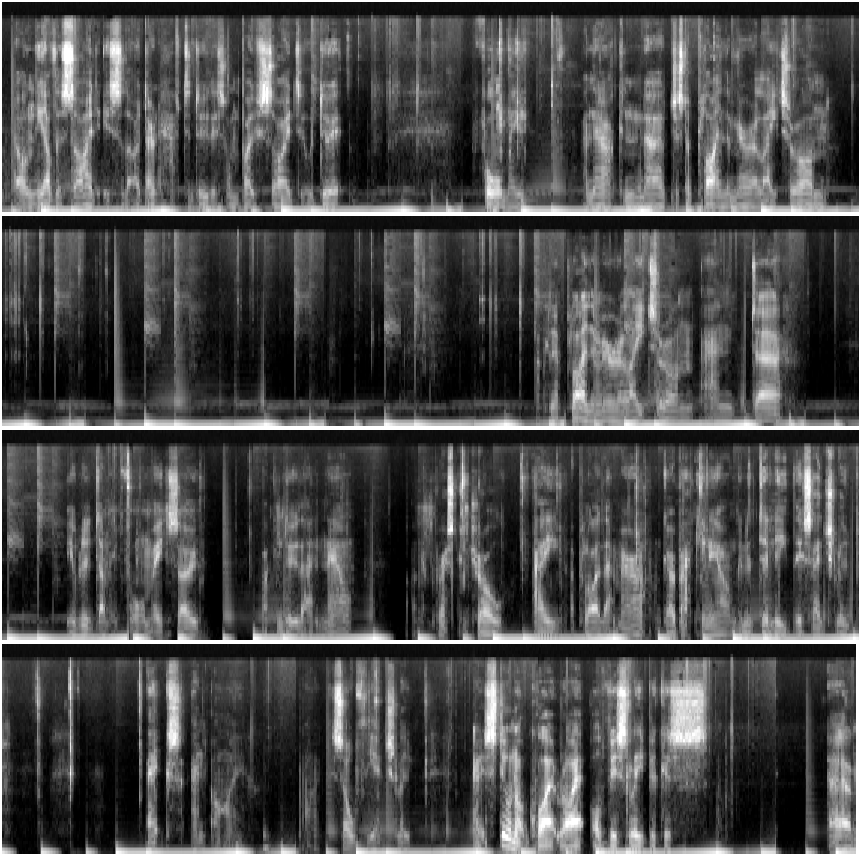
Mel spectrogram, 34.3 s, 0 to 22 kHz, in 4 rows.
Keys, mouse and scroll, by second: 3.4 click, 5.0 g, 7.8 click, 8.8 g, 10.9 click, 12.2 g, 13.6-13.9 scroll down 4, 13.9-14.9 middle drag, 15.0-15.5 scroll up 2, 15.8 middle click, 18.6 shift+middle click, 19.6 Tab, 20.1-21.0 middle drag, 22.3 ctrl+a, 23.1 middle click, 23.1 scroll down 1, 23.5 Tab, 24.6 alt+click, 26.4 x, 28.1-29.4 middle drag, 29.6 shift+middle click, 30.1 Tab, 30.5-31.8 middle drag, 32.8-34.2 middle drag.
